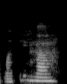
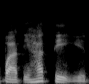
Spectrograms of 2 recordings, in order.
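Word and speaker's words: فاتحة: Fatihati gimana kalau dihentikan? Ya Fatihah. Jadi H. Tapi kalau disambung Fatihati gitu. Bukan patah hati ya, Fatihati. Ya, mulai.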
